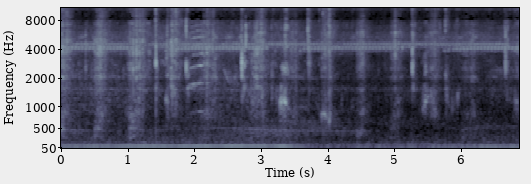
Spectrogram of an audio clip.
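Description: Crisp crunching and chewing of a raw mini sweet pepper (snack pepper) close to the microphone, with many scattered sharp crunches. A steady low rumble runs underneath, stronger in the first half.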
